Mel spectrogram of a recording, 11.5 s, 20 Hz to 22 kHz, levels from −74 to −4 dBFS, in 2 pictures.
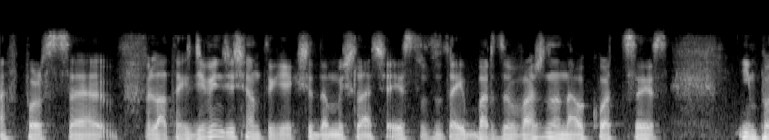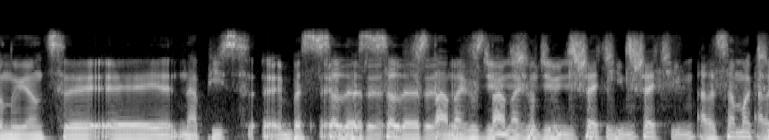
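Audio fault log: throughout: gain pumping. The level moves by roughly 10 dB. Loud and quiet passages sit close together and sound squashed. This likely comes from input gain set too high, with a fast limiter pulling it back.
8.10 to end: doubled audio track. From 8.10 s a second, full-band copy of the speech runs about 0.4 s behind the first, at roughly equal level. It arrives dry, with no decay, and starts abruptly. A slower second capture path likely mixed it back in.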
